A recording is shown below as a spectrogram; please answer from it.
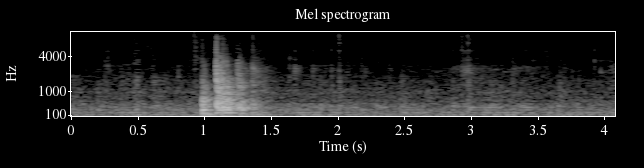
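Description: Shoemaker's hammer knocking once against a leather seam on a cutting mat about a second in, as its edge is pushed in to open the sewn back seam. Otherwise faint room tone.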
